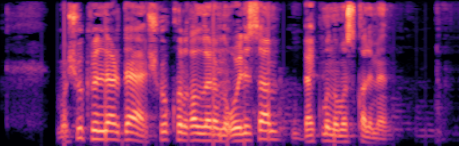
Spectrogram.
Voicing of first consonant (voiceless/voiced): voiced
